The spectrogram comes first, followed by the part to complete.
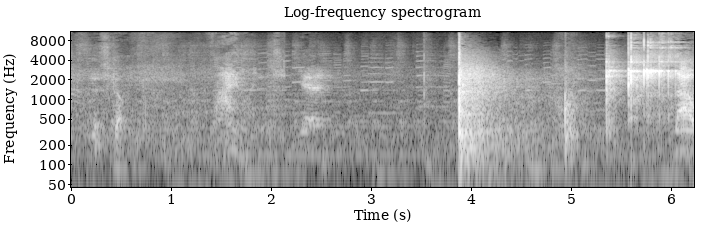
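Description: A thrown axe striking wood with one sharp knock about four seconds in, from a throw that slipped out of the hand. Further knocks follow near the end.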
